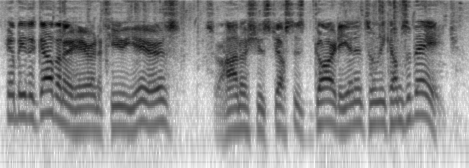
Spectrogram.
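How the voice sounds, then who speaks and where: A man's voice: fairly high pitch, a little fast, fairly bright tone, slight background noise. A man playing a plainspoken, dutiful, slightly grumbling guard captain in a video game, blunt and matter-of-fact. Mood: grumbling, informative. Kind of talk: video game dialogue acting.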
